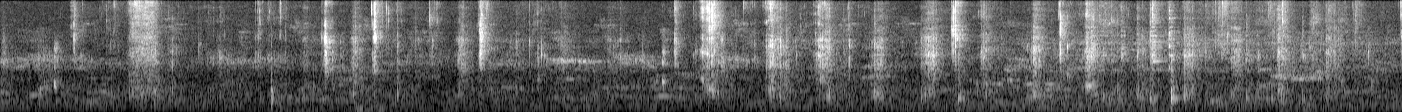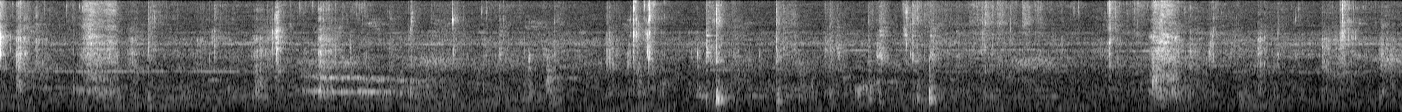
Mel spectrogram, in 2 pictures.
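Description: Close-miked eating sounds of a man eating rice and curry with his fingers: chewing and wet mouth smacks, with many irregular sharp clicks.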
